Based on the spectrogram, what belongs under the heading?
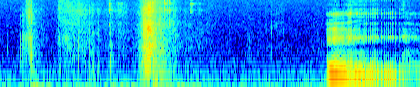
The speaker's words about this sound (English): Undo my belt. Do it now. Good. Zipper now.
